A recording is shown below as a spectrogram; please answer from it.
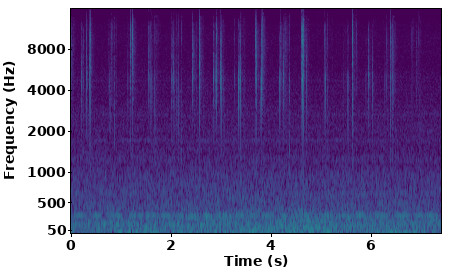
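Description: Long nails tap the top and sides of a large, rough, glowing pink Himalayan rock salt lamp made from a solid salt block. The result is a quick run of short, bright, dry clicks with almost no ring, heard over a steady low hum.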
